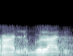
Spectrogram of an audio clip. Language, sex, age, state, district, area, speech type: Kannada, male, 18-30, Karnataka, Gadag, rural, conversation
